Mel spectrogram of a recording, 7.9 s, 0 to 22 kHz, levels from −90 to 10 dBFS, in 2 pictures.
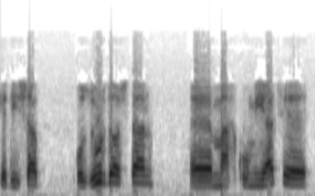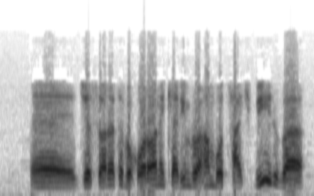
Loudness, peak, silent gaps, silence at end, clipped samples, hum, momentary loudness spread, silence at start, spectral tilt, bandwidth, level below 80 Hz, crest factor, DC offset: -11 LUFS; 0 dBFS; none; 0.15 s; under 0.1%; none; 7 LU; 0 s; -5 dB/octave; 9.4 kHz; -50 dBFS; 10 dB; under 0.1%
